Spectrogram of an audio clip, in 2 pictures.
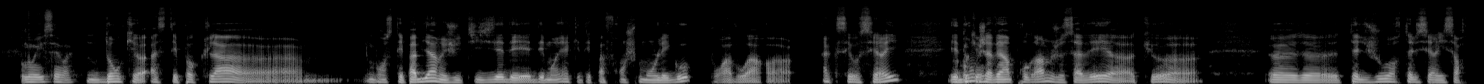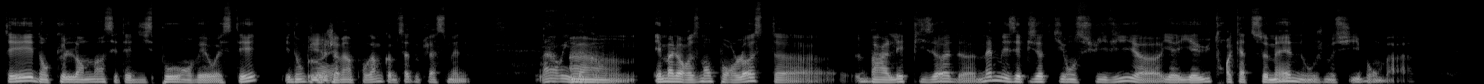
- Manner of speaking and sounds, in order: none
- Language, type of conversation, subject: French, podcast, Pourquoi les spoilers gâchent-ils tant les séries ?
